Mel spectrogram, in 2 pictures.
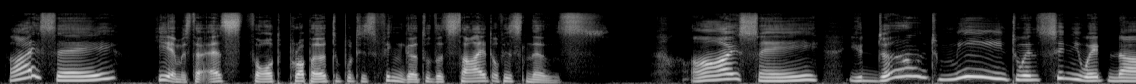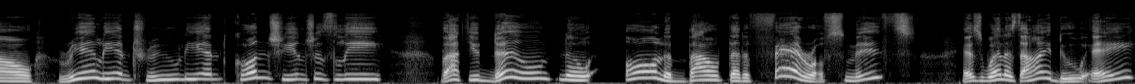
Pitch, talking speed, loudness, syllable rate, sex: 205 Hz, 115 wpm, -19 LUFS, 3.9 syllables/s, male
